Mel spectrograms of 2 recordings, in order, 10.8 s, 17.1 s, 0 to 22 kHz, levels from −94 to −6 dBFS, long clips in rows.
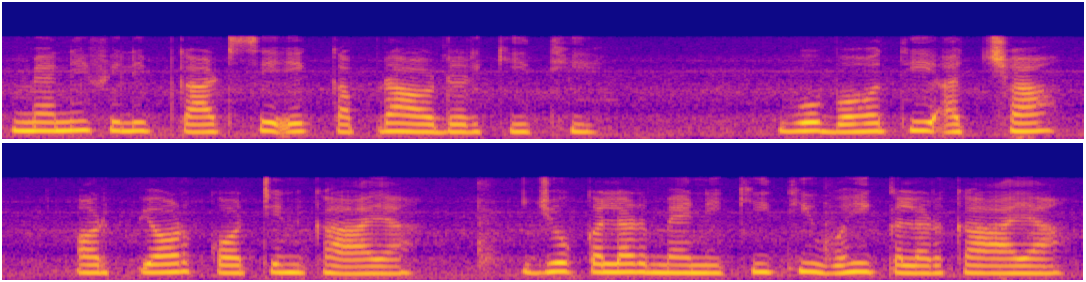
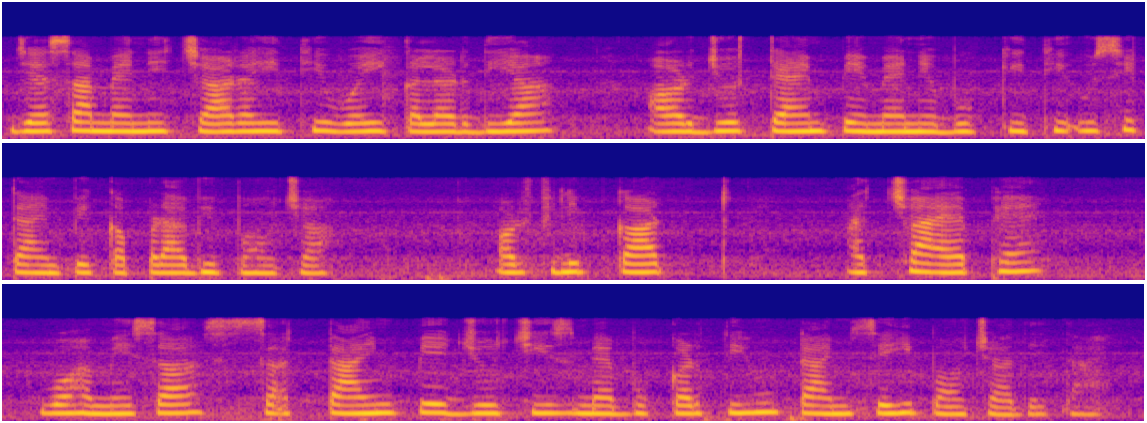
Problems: constant background noise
